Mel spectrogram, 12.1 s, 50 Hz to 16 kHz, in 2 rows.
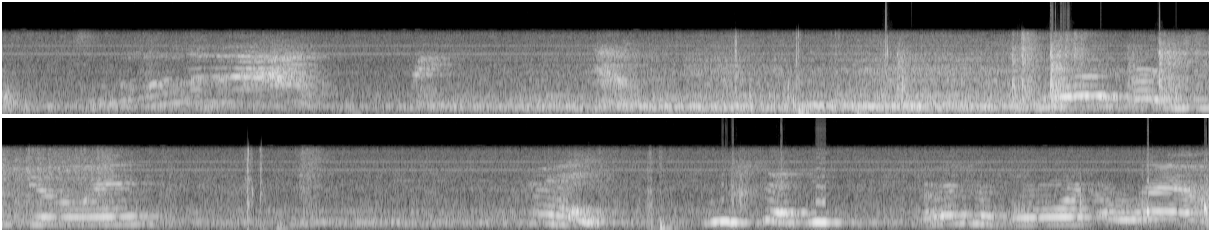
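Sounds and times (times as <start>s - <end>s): guinea pig squealing: 0.7s - 2.2s.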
